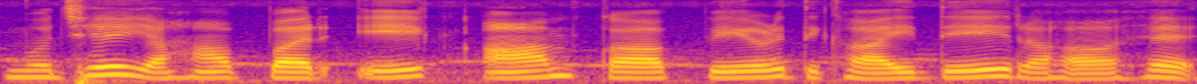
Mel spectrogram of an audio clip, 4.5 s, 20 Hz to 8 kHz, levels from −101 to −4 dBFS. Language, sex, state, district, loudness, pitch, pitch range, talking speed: Hindi, female, Madhya Pradesh, Katni, -15 LUFS, 180 Hz, 165-190 Hz, 145 wpm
